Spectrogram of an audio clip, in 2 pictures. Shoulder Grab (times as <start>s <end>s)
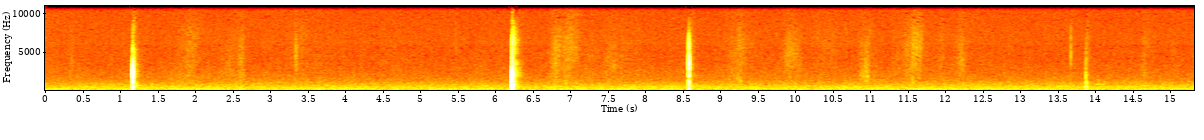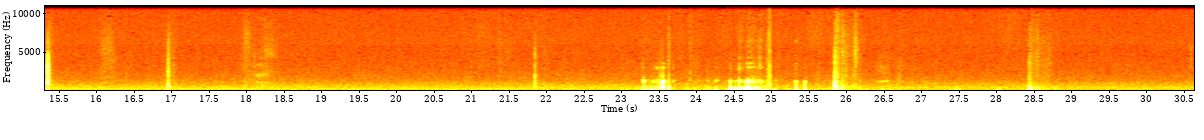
23.3s 26.6s, 28.4s 28.8s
